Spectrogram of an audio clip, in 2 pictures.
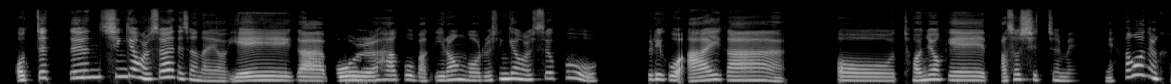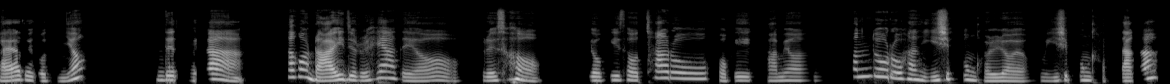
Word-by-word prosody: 어쨌든 300 +9 0
신경을 350 -5 +2
써야 320 +6 +4
되잖아요. 190 - -3
얘가 185 -1 +2
뭘 185 +1 +3
하고 215 +1 -2
막 170 -2 -6
이런 205 +4 0
거를 190 -1 -3
신경을 255 0 +3
쓰고 265 - -4 0.5
그리고 220 -3 +1
아이가 195 -3 +2 0.5
어 180 -2 -1
저녁에 195 -2 0
5 180 +8 -1
시쯤에 195 -6 -3 0.4
학원을 360 -4 +2
가야 175 +4 +4
되거든요. 185 - -1 0.7
근데 200 0 +1 0.2
제가 235 +7 +3 0.4
학원 335 -3 +3
라이드를 185 +2 +5
해야 295 +4 0
돼요. 165 -2 -4 0.2
그래서 180 - +1 0.5
여기서 190 +1 -2
차로 275 -3 0
거기 175 +1 -4
가면 180 +1 -5 0.4
편도로 355 -4 +1
한 230 -5 +2
20 200 +7 +2
분 215 -2 -1
걸려요. 160 -3 -2
그럼 170 -1 -14
20 190 +5 -4
분 195 -1 -1
갔다가 215 - -1
195 Hz, 230 characters per minute, -24 LUFS, 180-245 Hz, 0.7 s, 라이드를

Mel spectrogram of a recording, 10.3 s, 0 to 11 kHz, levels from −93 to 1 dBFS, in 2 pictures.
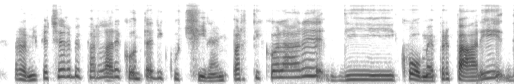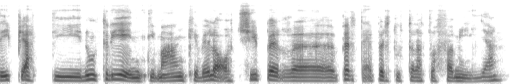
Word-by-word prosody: Allora 175 -4 +1
mi 170 - +3
piacerebbe 285 - -2
parlare 260 +2 -1
con 220 - -1
te 260 +4 -2
di 235 - -4
cucina, 155 -10 -1
in 150 - -1
particolare 265 - 0
di 175 +2 0
come 300 - +4
prepari 210 - +3
dei 160 +1 +1
piatti 145 -4 0
nutrienti, 180 -6 +1
ma 125 - 0
anche 145 0 -3
veloci 155 +4 0
per 135 -5 +1
per 185 -2 -1
te, - - -11
per 165 -4 -2
tutta 140 - -9
la 130 - -5
tua 130 - -9
famiglia. 130 +3 -4
170 Hz, 160 wpm, -30 LUFS, 140-210 Hz, -, come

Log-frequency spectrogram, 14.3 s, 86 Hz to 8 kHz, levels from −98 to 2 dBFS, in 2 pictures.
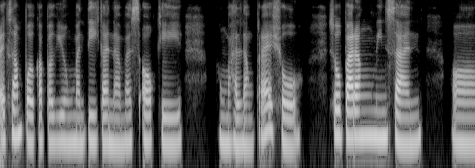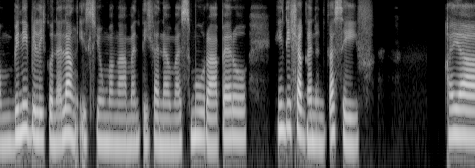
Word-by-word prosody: example 200 -1 +2
kapag 175 0 -2
yung 175 0 -3
mantika 175 0 -2
na 165 -1 -3
mas 175 +1 -3
okey, 175 -1 -1 0.6
ang 175 -3 -3
mahal 165 -1 -2
ng 160 +1 -4
presyo. 185 -6 0 0.4
So 205 0 +2
parang 200 0 +6
minsan, 185 -2 +1 0.4
um, 170 0 -2
binibili 205 -2 +3
ko - - -3
na 175 - -1
lang 210 -1 +4
is 185 0 -5
yung 175 -1 -2
mga 165 -1 -3
mantika 175 +1 -5
na 165 -1 -2
mas 165 +1 -2
mura 195 -5 +1
pero, 195 0 0 0.4
hindi 240 0 +1
siya 230 -2 +4
gano'n 180 -3 -2
ka-safe. 175 -5 -2 1.1
Kaya 210 0 +4
180 Hz, 135 wpm, -24 LUFS, 170-200 Hz, 1.1 s, parang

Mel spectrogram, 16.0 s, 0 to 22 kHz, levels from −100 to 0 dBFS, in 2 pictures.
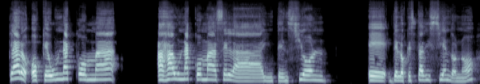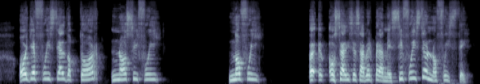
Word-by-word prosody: Claro, 290 +2 +5
o 210 +1 +4
que 215 -1 +2
una 255 +5 +2
coma, 235 0 +1 0.7
ajá, 225 +4 +7
una 260 0 0
coma 235 -2 +1
hace 230 +1 -3
la 165 -6 -1
intención, 180 +4 -5 0.6
eh, 195 -3 +2
de 185 +4 -1
lo 185 -1 +1
que 195 - -6
está 200 +3 -1
diciendo, 215 -4 -5
¿no? 160 +10 -7 0.4
Oye, 270 +2 +5
¿fuiste 275 0 -4
al 270 0 +1
doctor? 235 +4 -2
No, 235 +3 +1
sí 260 +1 -5
fui 250 0 -8 1.1
no 245 +5 +3
fui. 250 -3 -7 0.8
Eh - - +10
eh, 230 - -3
o 235 +1 +4
sea, 235 +1 +5
dices, 230 0 -2
a 200 - +4
ver, 225 -1 -1
espérame, 190 -7 0
¿sí 215 +12 -2
fuiste 295 +4 -4
o 330 - +4
no 195 -9 0
fuiste? 210 - -9
230 Hz, 150 wpm, -22 LUFS, 205-255 Hz, 1.1 s, Eh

